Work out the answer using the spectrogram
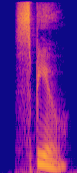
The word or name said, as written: spew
